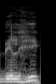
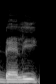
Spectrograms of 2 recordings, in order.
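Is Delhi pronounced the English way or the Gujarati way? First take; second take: Gujarati; English. First: The name is said with a Gujarati pronunciation. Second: The name is said with an English pronunciation. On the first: This is how Gujarati speakers say it. "આપણે દિલ્હી કહીએ છીએ" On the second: This is how English speakers say it. "ઇંગ્લિશમાં દિલ્હી કહેતા હોય છે"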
